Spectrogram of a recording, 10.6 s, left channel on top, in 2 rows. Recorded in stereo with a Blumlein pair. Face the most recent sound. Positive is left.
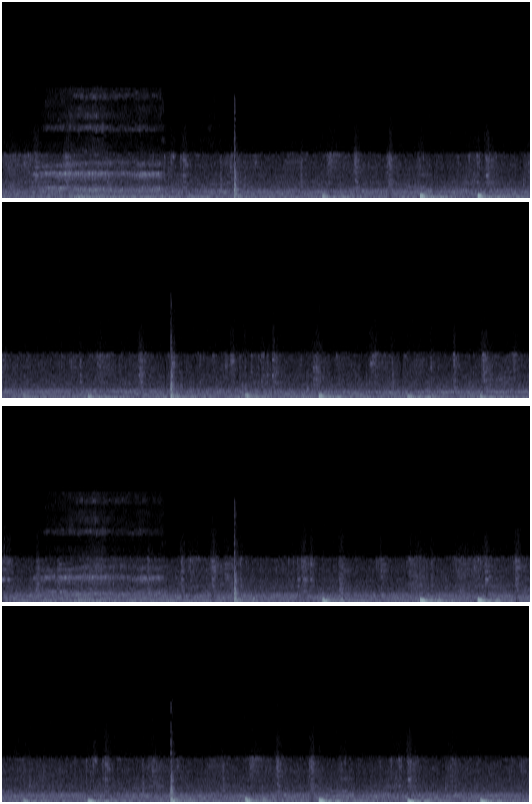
turn(degrees=0)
